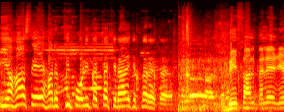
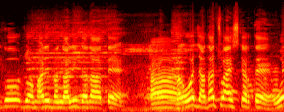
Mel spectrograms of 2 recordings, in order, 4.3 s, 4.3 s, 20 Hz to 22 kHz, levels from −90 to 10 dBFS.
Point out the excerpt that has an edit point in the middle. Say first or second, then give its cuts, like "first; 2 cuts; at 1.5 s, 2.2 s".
first; 1 cut; at 2.6 s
